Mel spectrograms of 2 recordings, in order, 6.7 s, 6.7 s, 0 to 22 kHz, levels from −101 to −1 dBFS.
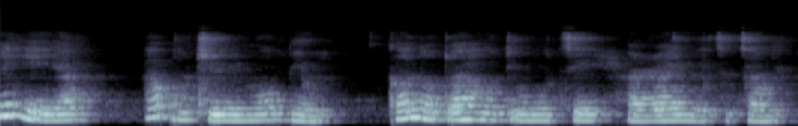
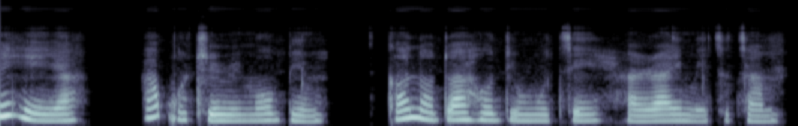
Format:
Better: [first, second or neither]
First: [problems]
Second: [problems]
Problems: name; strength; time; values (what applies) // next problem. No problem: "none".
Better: second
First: room echo; dies away in 0.6 s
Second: none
